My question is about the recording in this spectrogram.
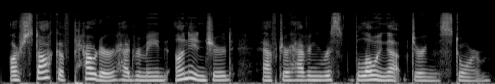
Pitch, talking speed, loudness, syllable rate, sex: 200 Hz, 180 wpm, -19 LUFS, 5.9 syllables/s, female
